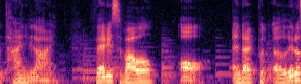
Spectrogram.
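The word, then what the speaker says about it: ㅗ: is the second vowel it sounds like all all if you want to pronounce vowel or correctly open your mouth and your tongue should be back and middle oh oh okay let us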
